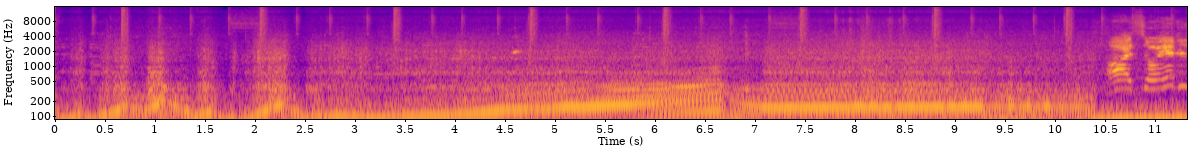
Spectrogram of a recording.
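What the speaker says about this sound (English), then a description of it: "Engine's sounding real smooth. Idles is extremely different." An LS-swapped International Harvester Travelall wagon engine runs smoothly and continuously, its low hum rising steadily in pitch midway before settling into an even drone, with a brief higher-pitched burst near the end.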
